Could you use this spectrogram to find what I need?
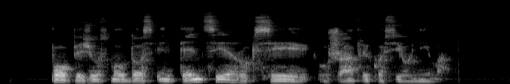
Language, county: Lithuanian, Utena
